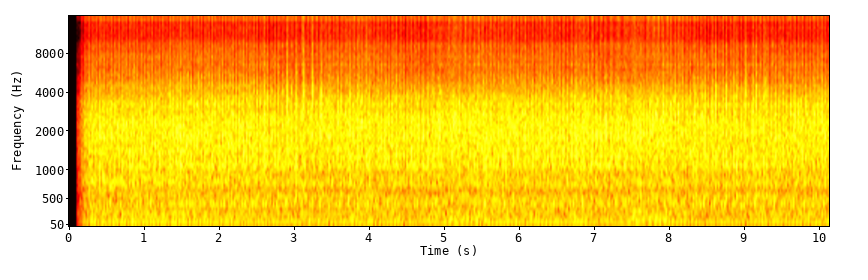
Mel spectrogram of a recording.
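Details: MTZ tractor with a D-243 diesel, idling: a sharp, clattery knock that appeared recently rides over the steady run; engine knock of unknown origin.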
